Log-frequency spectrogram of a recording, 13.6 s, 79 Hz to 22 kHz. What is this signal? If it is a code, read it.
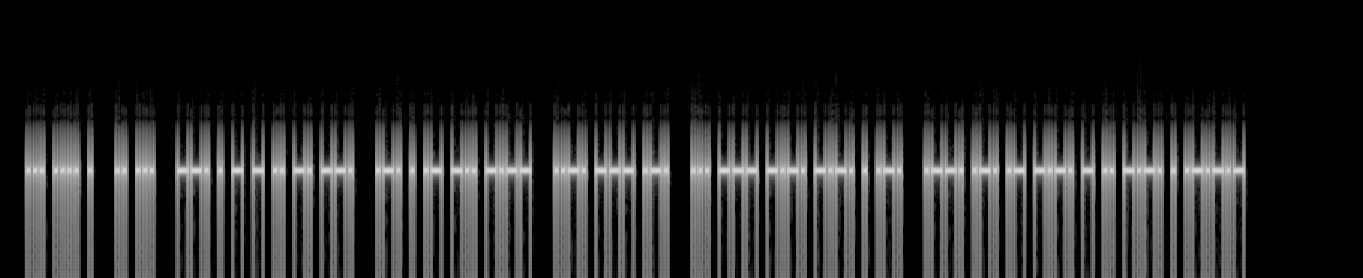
Morse code, heard as a keyed tone, about 34 wpm, 700 Hz. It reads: SHE IS GETTING READY FOR SOCCER PRACTICE.
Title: Easy Phrases 35wpm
